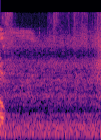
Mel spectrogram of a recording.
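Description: Steady low rumble inside a car's cabin, with no change through the pause.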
